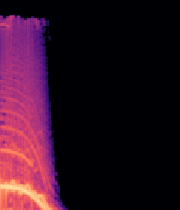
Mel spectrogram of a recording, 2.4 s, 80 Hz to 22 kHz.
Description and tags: Similar to "Attack Zound-01" but lower in pitch. This sound was created using the Waldorf Attack VSTi within Cubase SX.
